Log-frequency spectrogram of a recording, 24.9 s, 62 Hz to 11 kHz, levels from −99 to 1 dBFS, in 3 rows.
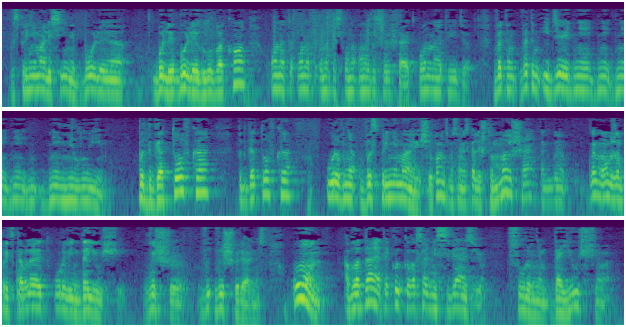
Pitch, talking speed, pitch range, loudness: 135 Hz, 135 wpm, 120-150 Hz, -24 LUFS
